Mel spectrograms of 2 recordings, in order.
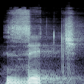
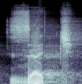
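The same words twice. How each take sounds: First: زچ with a short i or e, "zich"; correct زچ. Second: زچ with short a, "zach"; mispronounced زچ. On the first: Teacher modelling for viewers, زچ said as "zich". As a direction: front the vowel in زچ, zich rather than zach. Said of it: "درست تلفظ ہے". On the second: Teacher showing viewers a common mistake, زچ said as "zach". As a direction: say زچ with an a vowel. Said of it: "غلط تلفظ ہے". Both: Shown as a demonstration.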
